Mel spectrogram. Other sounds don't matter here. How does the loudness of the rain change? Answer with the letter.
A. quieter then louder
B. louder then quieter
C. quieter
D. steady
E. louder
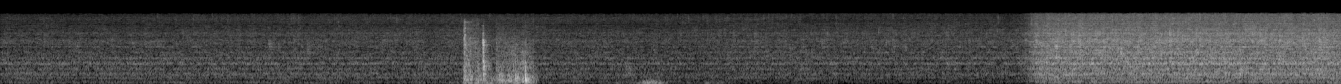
E.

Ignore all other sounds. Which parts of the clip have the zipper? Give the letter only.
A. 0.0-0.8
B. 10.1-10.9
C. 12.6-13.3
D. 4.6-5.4
D.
